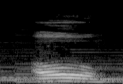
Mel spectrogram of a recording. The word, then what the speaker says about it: ওম: আবারও বলছি, এর উচ্চারণটা হবে ওম।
